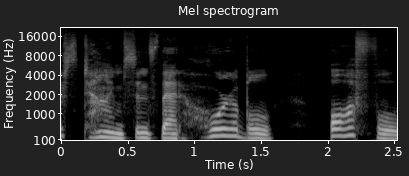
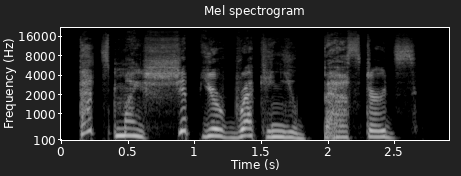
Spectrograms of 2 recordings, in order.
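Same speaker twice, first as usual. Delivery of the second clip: growled, higher pitch; 4 semitones higher than usual. She turns on the smugglers who are wrecking her ship, growled. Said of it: "she growled".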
